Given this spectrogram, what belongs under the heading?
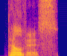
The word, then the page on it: pelvis: British English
